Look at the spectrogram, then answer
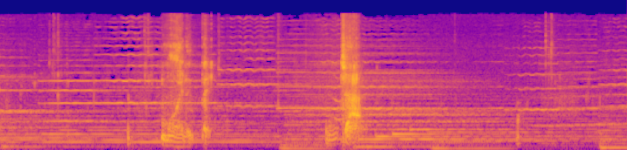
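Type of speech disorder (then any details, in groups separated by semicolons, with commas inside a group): Oesophageal speech; laryngectomy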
